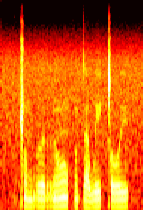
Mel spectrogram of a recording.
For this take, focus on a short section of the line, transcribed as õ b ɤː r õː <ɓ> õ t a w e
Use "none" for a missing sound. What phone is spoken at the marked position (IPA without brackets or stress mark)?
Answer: f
